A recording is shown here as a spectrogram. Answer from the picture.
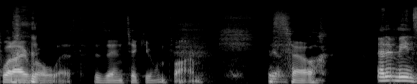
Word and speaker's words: Antiquum: asked her and and she told us that there's actually no correct pronunciation because nobody really knows um i've always rolled with anticum uh because i just like the way it sounds i don't like and and the one pronunciation that that she said would not be correct because i think you're supposed to just like use all the vowels uh was it was was antique um but i think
